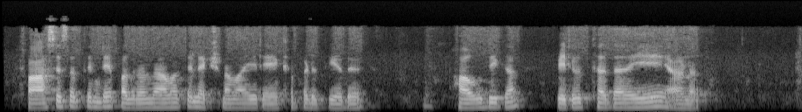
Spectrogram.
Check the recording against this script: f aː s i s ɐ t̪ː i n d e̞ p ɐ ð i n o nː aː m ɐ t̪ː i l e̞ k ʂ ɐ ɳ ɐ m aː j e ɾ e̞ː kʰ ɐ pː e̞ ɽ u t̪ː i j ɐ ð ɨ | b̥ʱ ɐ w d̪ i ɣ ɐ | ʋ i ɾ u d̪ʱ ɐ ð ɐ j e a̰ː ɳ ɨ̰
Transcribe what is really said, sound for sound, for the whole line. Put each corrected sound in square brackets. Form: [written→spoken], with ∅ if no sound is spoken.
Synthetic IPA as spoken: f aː s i s ɐ t̪ː i n d e̞ p ɐ ð i n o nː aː m ɐ t̪ː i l e̞ k ʂ ɐ ɳ ɐ m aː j [e→i] ɾ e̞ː kʰ ɐ pː e̞ ɽ u t̪ː i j ɐ ð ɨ | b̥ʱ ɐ w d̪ i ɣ ɐ | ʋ i ɾ u d̪ʱ ɐ ð ɐ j e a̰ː ɳ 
